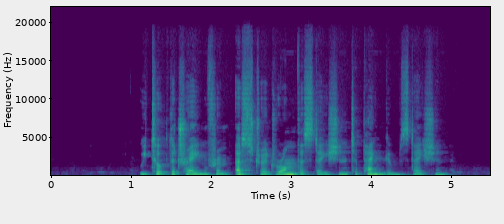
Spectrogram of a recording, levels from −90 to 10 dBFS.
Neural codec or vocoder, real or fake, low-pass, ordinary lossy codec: none; real; 19.8 kHz; none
